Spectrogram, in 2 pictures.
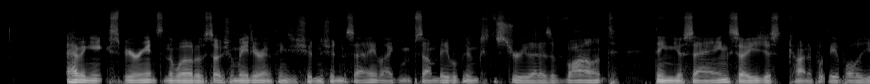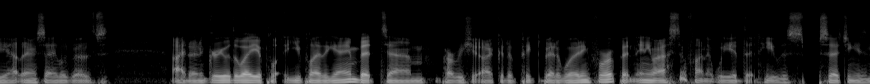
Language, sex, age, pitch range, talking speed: English, male, 20-39, 85-95 Hz, 260 wpm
